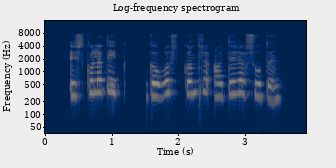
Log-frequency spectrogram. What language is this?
Basque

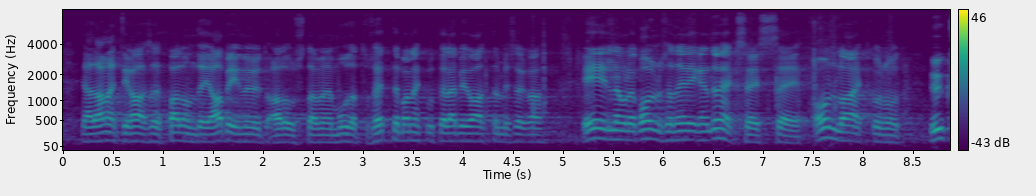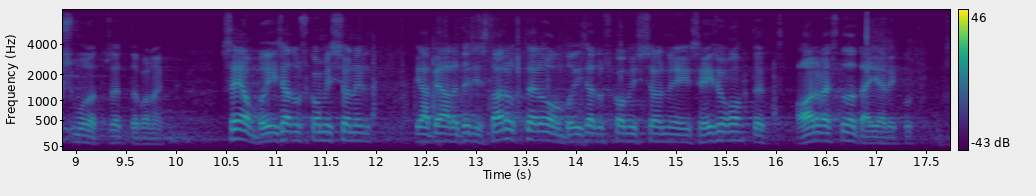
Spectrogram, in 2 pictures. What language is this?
Estonian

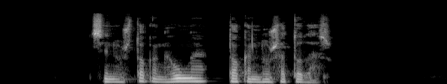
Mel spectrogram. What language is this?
Galician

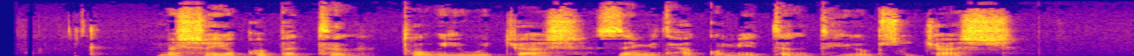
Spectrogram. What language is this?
Kabardian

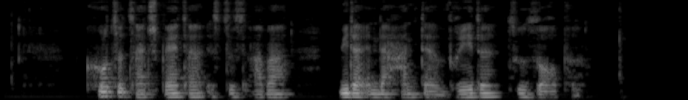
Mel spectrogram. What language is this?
German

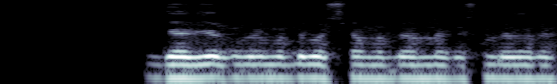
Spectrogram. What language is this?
Bangla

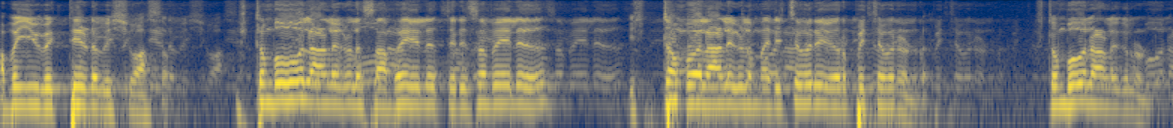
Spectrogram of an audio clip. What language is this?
Malayalam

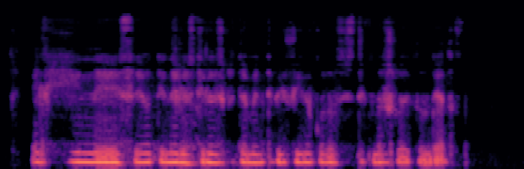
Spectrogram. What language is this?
Spanish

